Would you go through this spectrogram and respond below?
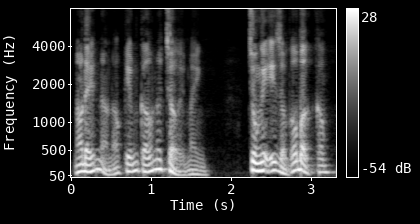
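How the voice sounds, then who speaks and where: Man as a husky, defiant young labourer. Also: mid-range voice, big pitch swings, a little fast, darkish tone. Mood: stubborn. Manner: curt, challenging, irritable. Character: defiant, hot-headed young male labourer, stubborn and brash.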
